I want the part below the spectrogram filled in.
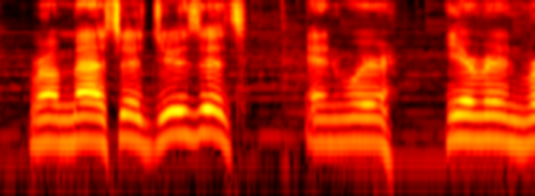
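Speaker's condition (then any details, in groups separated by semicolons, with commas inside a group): Primary lateral sclerosis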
